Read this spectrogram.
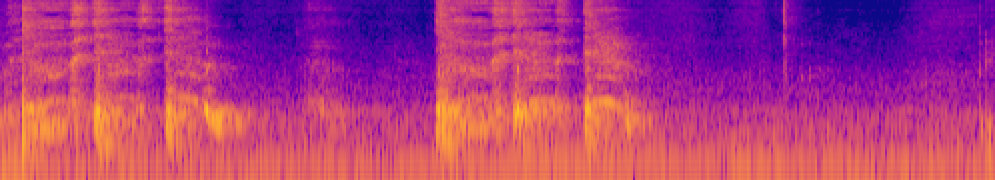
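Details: Two bursts of wet, harsh coughing, about six coughs in all, over steady engine hum; productive cough in a person with cystic fibrosis reporting pain and coughing up blood, who had skipped airway clearance the night before.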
